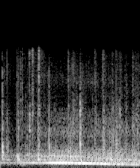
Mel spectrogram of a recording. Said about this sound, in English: And there's a car coming now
